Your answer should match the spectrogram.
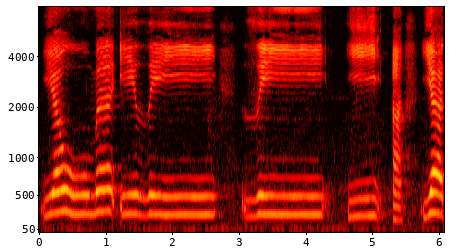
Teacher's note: kena masukkan bunyi nun ke dalam bunyi ya. Jadi kita masukkan dengan dengung 2 harakat. Jadi yauma idzi ya tu kena tekan 2 harakat, baru tahan, baru masuk yas. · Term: idgham bi gunnah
